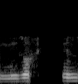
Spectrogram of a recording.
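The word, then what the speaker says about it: mesophyll: मेसोफिल cells, है ना, इसको प्रोनाउंस करेंगे हम लोग मेसोफिल सेल, मेसोफिल सेल्स, है ना।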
